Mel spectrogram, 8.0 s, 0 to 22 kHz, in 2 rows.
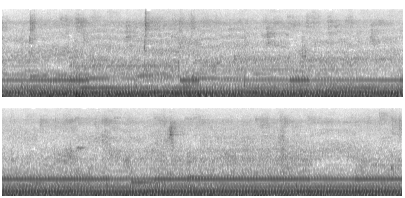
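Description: A small bare woofer driver plays a steady 50 Hz test tone from a car amplifier: a constant low hum, buzzy with a stack of overtones. It is one step of a tone sweep to find the driver's bass resonant frequency.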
